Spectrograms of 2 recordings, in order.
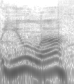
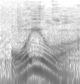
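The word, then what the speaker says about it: Euler: Uh we need to add shift a utilities, rotation, rotate, not uler, oiler. Yes, I know they went with the weird pronunciation.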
